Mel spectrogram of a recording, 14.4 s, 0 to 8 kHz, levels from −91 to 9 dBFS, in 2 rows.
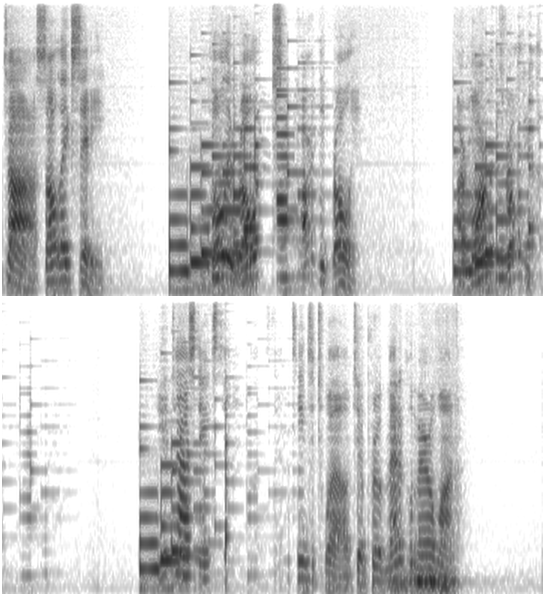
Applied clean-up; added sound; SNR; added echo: neural mask model RNNoise.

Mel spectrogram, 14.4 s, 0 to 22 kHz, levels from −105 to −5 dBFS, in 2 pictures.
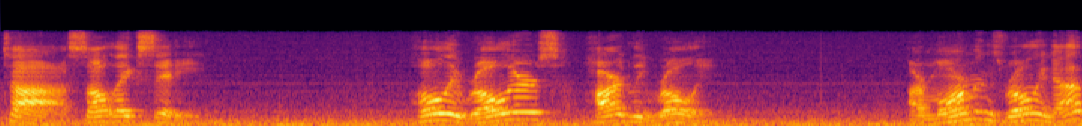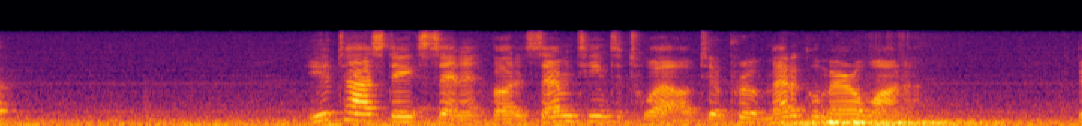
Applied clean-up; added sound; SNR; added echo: none; none; none; none.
